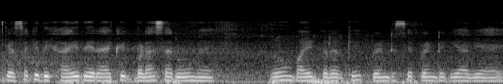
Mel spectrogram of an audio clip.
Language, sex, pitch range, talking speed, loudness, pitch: Urdu, female, 165-185 Hz, 250 wpm, -15 LUFS, 170 Hz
